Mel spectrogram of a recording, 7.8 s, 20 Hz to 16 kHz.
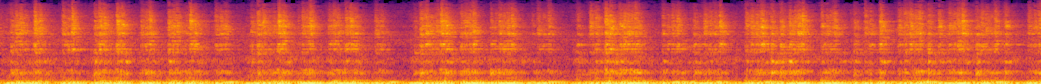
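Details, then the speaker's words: Chevy big-block V8 after a new radiator and hoses were fitted and air bled. Warming at about 165° with the thermostat opening; deep, steady burble with even firing and no knocks or ticks. Later held 162–180°. Normal idle. "Sounds good. About 165, it's getting there. Oh man, I love that sound."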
